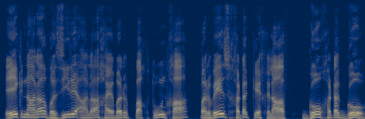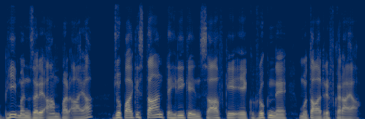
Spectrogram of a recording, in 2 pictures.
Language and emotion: Urdu, neutral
